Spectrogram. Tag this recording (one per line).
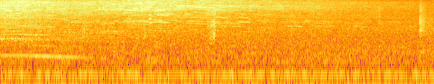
machine
switched-off
metal
industrial
small
metal-processing
factory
